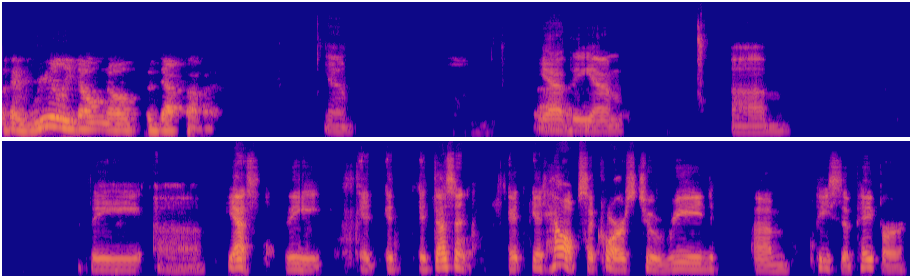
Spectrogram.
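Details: Adult male stroke survivor who lost his language after a stroke, now with mostly expressive (Broca's) aphasia plus some receptive difficulty; expressive aphasia.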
